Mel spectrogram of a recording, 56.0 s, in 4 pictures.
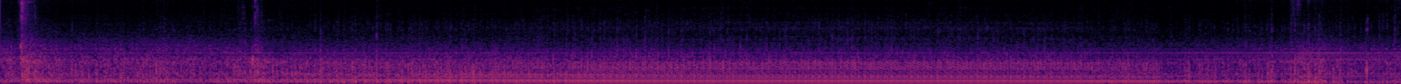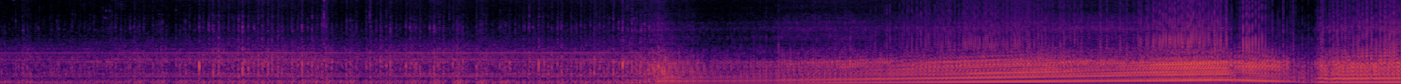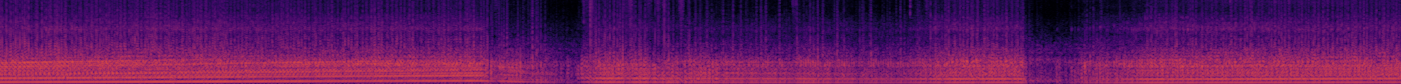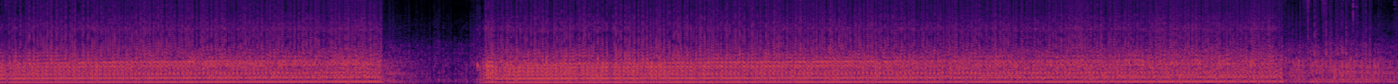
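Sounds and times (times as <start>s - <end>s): car engine revving while driving: 20.1s - 56.0s.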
